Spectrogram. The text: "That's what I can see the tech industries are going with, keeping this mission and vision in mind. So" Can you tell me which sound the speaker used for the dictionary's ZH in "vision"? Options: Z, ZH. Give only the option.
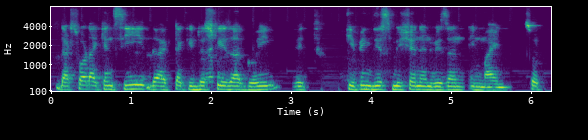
Z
